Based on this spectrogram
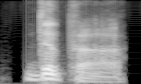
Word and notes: dipper: British English

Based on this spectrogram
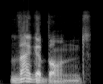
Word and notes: vagabond: British English

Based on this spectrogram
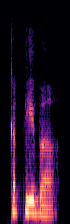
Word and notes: copaiba: Indian

